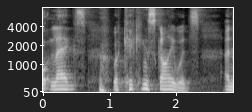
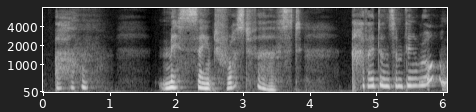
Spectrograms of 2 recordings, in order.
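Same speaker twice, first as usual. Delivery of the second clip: put-on very high, sultry, seductive bedroom voice; 11 semitones higher than usual. Reading a story aloud, Belinda speaks to the acting mistress: Belinda's best bedroom voice. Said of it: "Belinda said in her best bedroom voice".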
